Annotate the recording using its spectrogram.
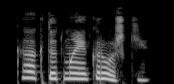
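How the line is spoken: Affectionate question. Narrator (Russian): ласково спросила я

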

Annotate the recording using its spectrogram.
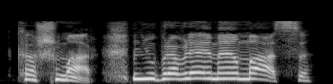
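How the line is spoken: Groaning. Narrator (Russian): простонала Маргарита Митрофановна

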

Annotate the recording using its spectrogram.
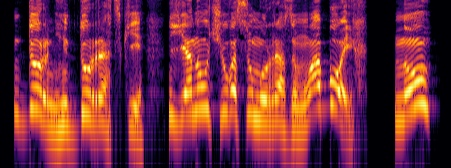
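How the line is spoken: Even louder shout. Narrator (Russian): крикнула она еще громче

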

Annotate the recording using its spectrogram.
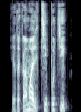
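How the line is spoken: Exclaiming. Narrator (Russian): воскликнул Тарик

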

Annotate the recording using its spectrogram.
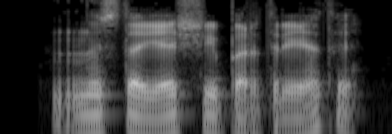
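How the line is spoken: Mumbling. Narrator (Russian): пробормотал я

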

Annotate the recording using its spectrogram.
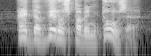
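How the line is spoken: Shouted. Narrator (Italian): gridò la signora di Villefort

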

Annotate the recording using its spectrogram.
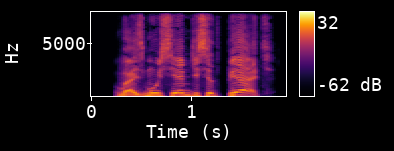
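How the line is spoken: Shout. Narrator (Russian): крикнул Хэррогейт

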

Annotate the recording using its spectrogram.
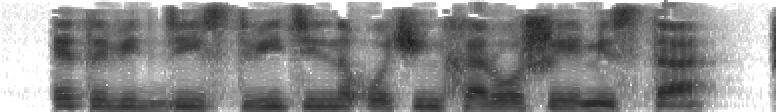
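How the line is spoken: Whisper. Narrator (Russian): шепнул я

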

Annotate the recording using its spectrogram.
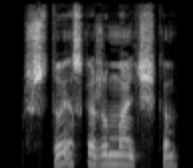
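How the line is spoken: Muttered. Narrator (Russian): пробормотал Зуга

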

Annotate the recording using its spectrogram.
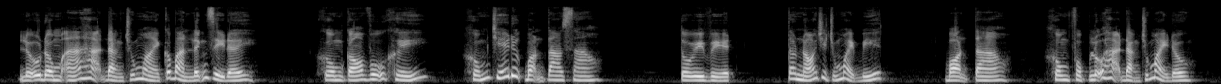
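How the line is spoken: Loud shout. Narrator (Vietnamese): tên cầm đầu hét to

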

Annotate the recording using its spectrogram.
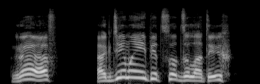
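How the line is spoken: Barked into ear. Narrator (Russian): гаркнул я со спины ему в ухо

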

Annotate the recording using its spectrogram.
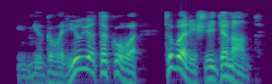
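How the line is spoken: Frightened. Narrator (Russian): испуганно помотал головой кожухарь

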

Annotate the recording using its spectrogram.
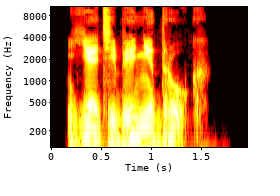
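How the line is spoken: Growl. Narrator (Russian): прорычал герцог

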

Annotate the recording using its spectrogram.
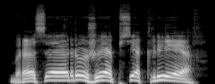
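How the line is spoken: Beaver roaring in Polish. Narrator (Russian): взревел бобер по-польски

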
